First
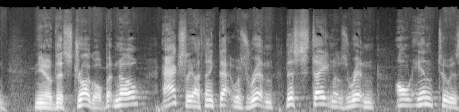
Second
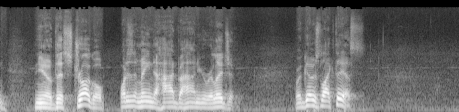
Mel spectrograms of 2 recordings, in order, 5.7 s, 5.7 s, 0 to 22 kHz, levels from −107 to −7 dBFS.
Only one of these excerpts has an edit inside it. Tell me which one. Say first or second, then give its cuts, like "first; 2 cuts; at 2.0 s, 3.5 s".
second; 1 cut; at 1.3 s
